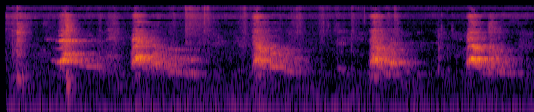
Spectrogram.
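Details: Golden Retriever puppy in a pet shop in Omihachiman, Japan, giving five short whining yelps, each sliding downward, spaced about one to one and a half seconds apart, with quiet room background between them.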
